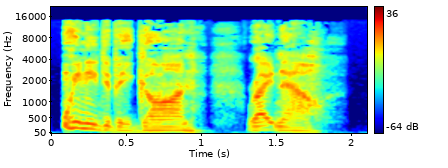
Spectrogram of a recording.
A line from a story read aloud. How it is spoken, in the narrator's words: choked out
